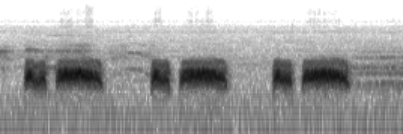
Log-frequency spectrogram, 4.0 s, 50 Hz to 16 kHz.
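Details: Decoy spotted dove in 'thúc gù' mode, urging wild birds to coo along: three evenly spaced couplets, each a short clipped note followed by a sustained, steady low coo, repeated about every 1.2 seconds.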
